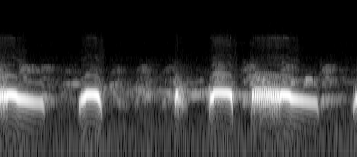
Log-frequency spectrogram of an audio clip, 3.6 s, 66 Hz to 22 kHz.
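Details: Spotted dove, kept caged, coo played to prompt a silent caged dove to start calling; low hooting coos around 600–700 in pitch, short arched notes and a longer drawn-out falling coo, clean with no other sounds.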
